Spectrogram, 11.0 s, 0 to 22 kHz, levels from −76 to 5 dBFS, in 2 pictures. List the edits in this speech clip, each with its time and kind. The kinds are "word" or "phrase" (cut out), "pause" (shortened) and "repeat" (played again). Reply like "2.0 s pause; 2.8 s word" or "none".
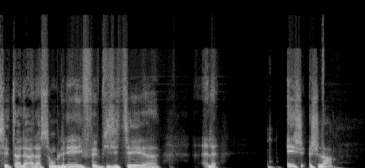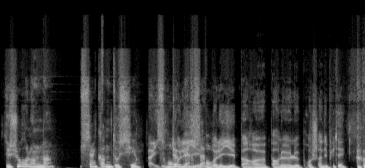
4.8 s word; 6.7 s word; 7.6 s pause; 8.6 s phrase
